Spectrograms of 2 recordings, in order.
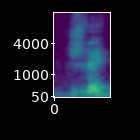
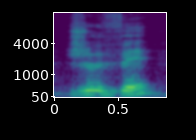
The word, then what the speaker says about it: vais: não lê também, como je vais. Eu não falo je vais ou je vais, é sem o S do final.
